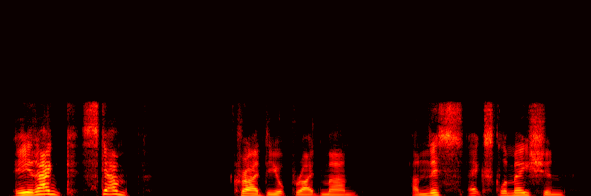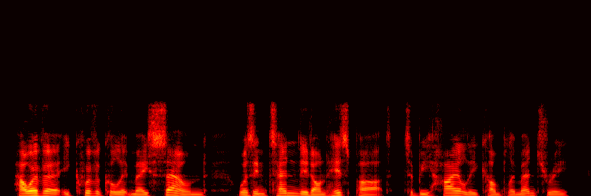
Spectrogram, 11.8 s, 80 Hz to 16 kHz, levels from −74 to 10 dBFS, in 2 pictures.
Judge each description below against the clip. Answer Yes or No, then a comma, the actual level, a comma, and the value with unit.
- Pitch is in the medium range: Yes, medium, 145 Hz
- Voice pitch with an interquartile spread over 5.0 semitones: Yes, wide, 5.5 semitones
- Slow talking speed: Yes, slow, 120 wpm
